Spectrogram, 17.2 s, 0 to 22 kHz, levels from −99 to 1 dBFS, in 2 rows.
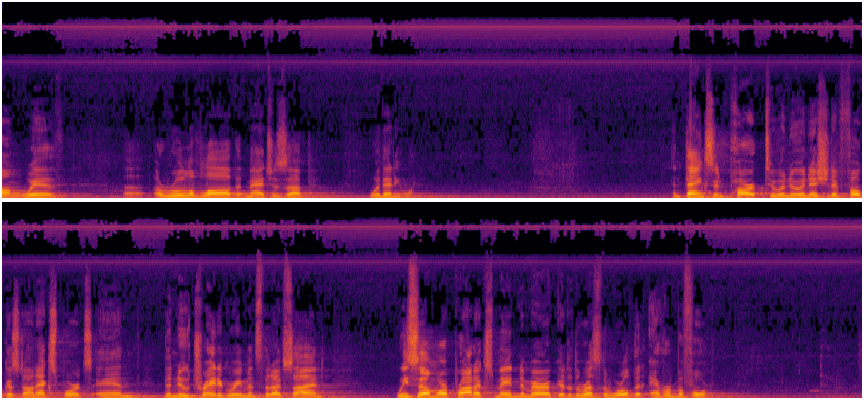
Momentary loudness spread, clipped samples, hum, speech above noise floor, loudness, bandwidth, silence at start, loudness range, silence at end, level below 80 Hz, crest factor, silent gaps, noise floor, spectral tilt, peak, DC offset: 16 LU; under 0.1%; none; 30 dB; -24 LUFS; over 20 kHz; 0 s; 8 LU; 1.3 s; -72 dBFS; 20 dB; none; -54 dBFS; -5 dB/octave; -6 dBFS; under 0.1%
